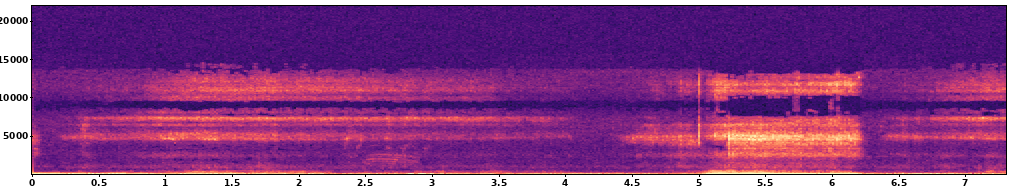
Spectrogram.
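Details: Golden retriever asleep under a desk at his owners' feet: soft, low rumbling snores with one louder snorting breath over faint room noise; dog snoring.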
